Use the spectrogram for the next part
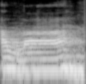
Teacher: A-nya pendek, yang panjang itu lamnya yang di tengah Allah. Kemudian ada haknya di akhir Allah.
